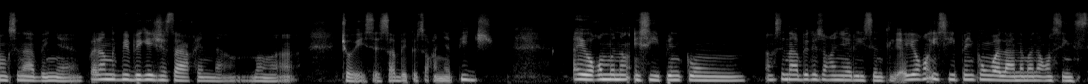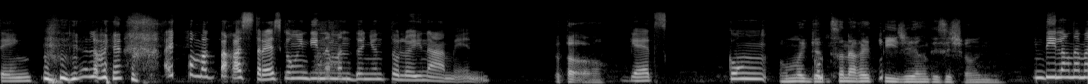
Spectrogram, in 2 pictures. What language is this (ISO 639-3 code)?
fil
